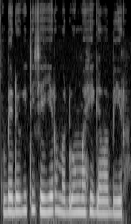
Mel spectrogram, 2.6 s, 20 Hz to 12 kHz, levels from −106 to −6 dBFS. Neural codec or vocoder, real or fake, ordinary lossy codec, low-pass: none; real; none; none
